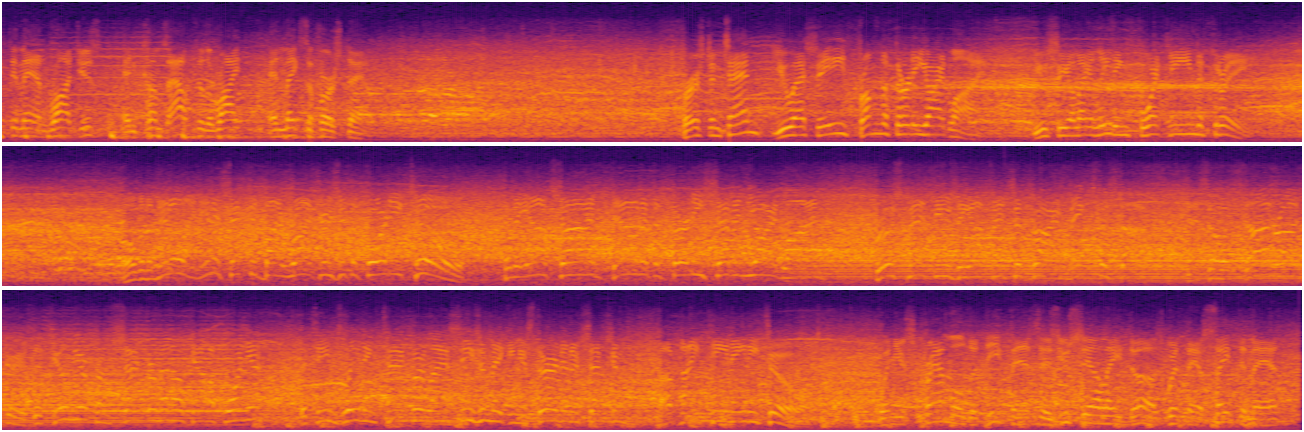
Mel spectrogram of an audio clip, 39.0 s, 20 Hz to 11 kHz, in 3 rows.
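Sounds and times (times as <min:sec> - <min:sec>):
stadium crowd cheering: 0:00.0 - 0:39.0.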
